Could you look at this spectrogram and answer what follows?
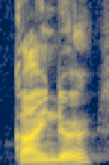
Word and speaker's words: Kinder: It's called Kinder. So for all German-speaking people, we are Kinder. We are kinder, the English way to pronounce it, which means that we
